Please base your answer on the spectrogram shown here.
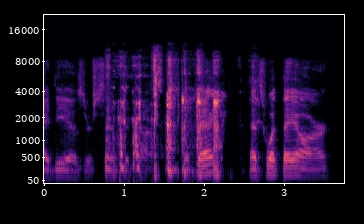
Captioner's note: presenters laughing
